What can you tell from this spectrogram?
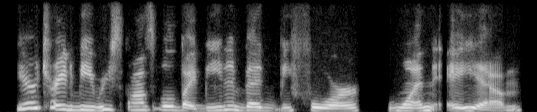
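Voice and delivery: usual speaking voice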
